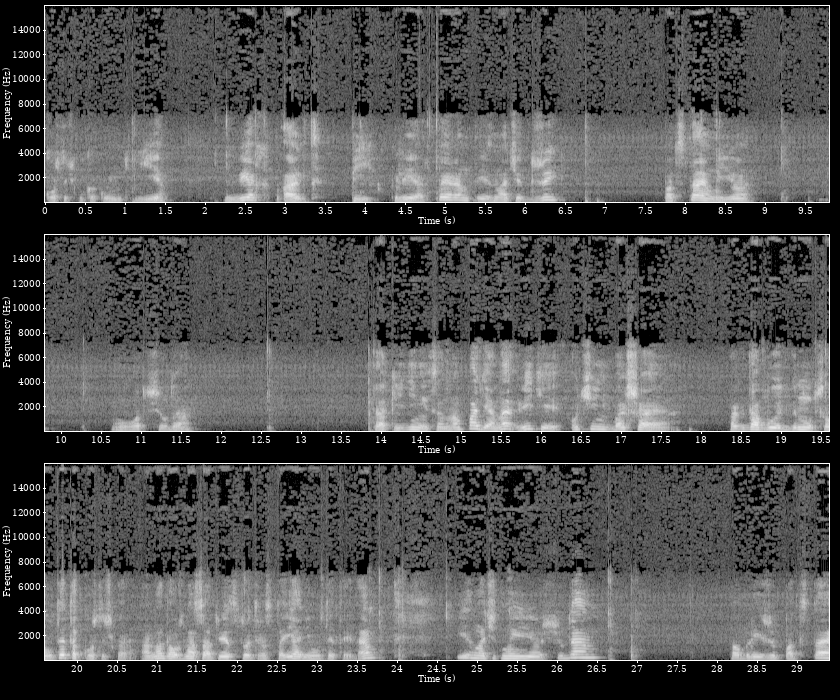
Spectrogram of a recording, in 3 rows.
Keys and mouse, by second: 1.1 e, 2.7 click, 3.8 alt+p, 6.7 g, 8.5 middle click, 10.4-13.9 drag, 13.9 KP_1, 14.9 shift+middle click, 17.7 s, 19.4 click, 22.2 middle click, 23.7 click, 25.5-26.7 drag, 27.1-29.4 middle drag.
